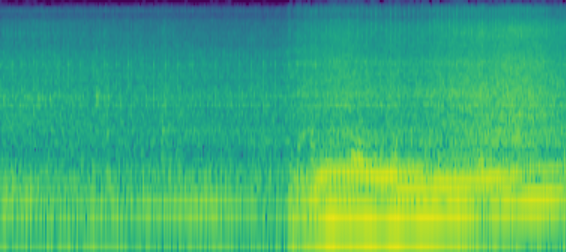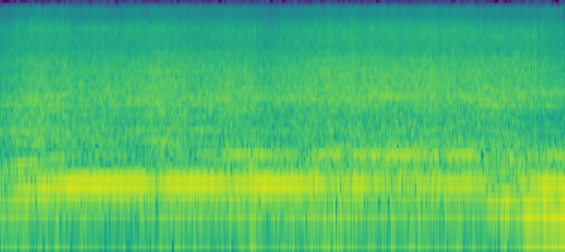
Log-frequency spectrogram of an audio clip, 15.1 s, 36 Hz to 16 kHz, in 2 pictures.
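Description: Lifted 4x4 off-roader's engine running low, then revved hard about four seconds in, its pitch climbing and held high under load as the vehicle churns through deep mud, with black smoke from the exhaust. The revs drop and pick up again near the end.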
